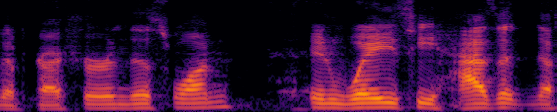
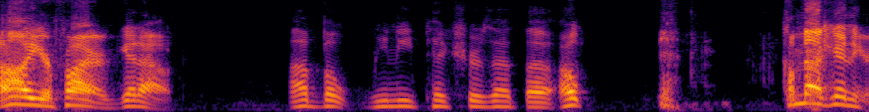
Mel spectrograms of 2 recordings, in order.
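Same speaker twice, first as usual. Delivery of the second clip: put-on gruff voice, higher and louder; 5 semitones higher, 7 dB louder than usual. Acting out the newspaper boss firing and rehiring: J. Jonah Jameson impression. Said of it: "Jonah Jameson in those O G".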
